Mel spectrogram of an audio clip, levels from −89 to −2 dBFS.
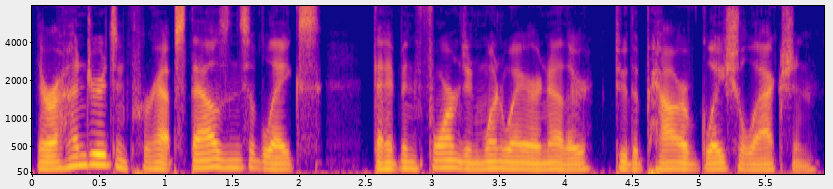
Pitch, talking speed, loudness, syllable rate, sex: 115 Hz, 230 wpm, -18 LUFS, 6.8 syllables/s, male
